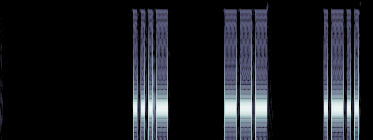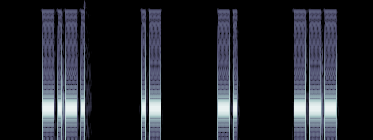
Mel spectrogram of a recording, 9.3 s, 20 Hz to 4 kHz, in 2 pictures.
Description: Morse code, heard as a keyed tone, about 25 wpm, spaced as for 10 wpm, 550 Hz. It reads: VOLCANO
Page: news headlines in morse code at 10 wpm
